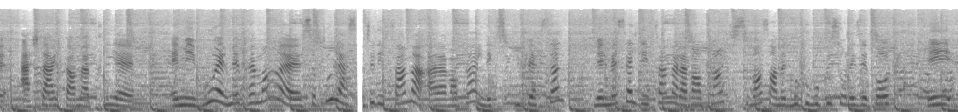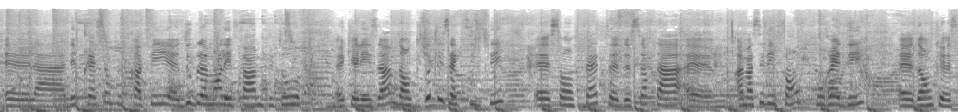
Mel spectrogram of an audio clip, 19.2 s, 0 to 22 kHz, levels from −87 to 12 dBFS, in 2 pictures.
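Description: A digital broadcast dropout cuts the audio from 3.56 to 3.64 s: the sound fades out in about 3 ms and goes silent for roughly 64 ms. The receiver likely muted on corrupted frames, and the gap fits two lost frames.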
